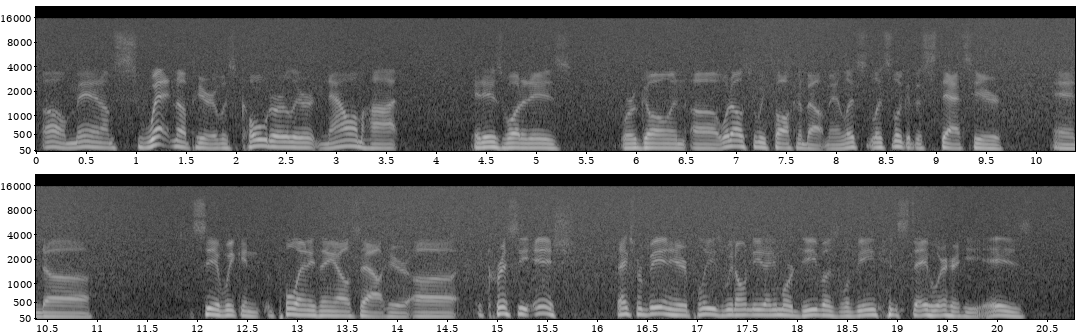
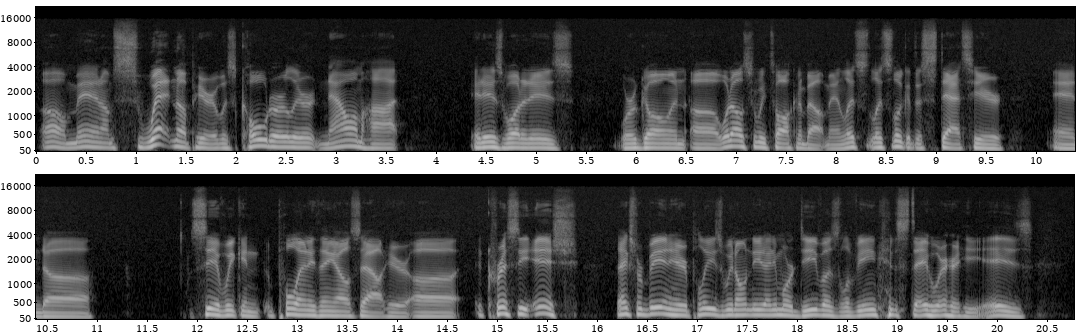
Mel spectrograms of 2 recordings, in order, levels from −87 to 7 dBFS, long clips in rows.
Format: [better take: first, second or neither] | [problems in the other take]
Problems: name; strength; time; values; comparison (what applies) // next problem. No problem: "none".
second | hiss; loud; throughout; 5 dB below the speech; faint in the second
